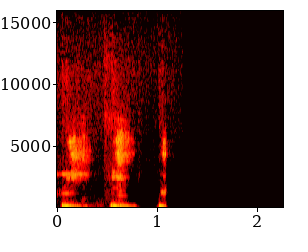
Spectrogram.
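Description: A man chuckling over a video-call line: three short laughs in the first second, the last one briefest.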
